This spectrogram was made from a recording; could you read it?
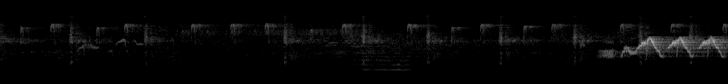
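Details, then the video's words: Swainson's thrush, eastern North America. A faint early fragment is followed near the end by a loud, rising, flute-like phrase of looping up-and-down notes. Throughout, a regular background of brief, high chirps ticks along about three per second. "Swainson's Thrush Bird Sound"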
